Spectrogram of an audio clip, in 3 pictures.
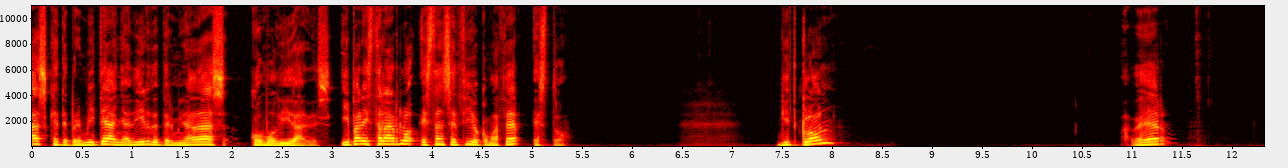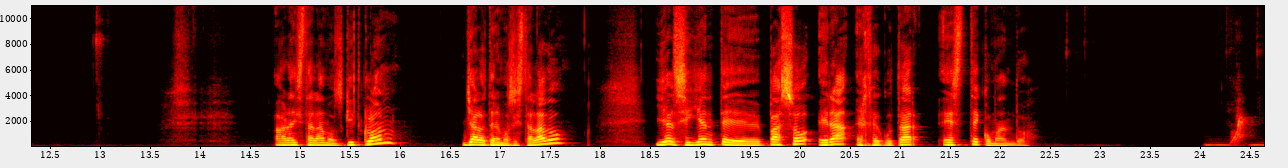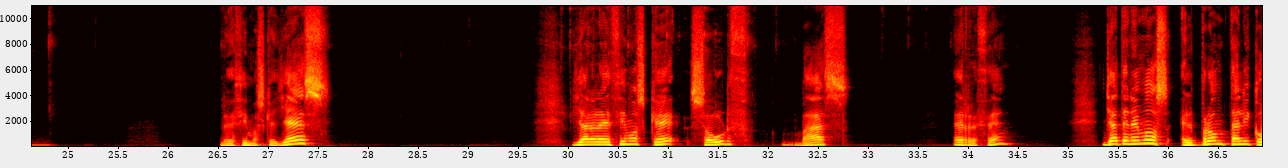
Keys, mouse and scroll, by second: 4.7-5.7 drag, 6.1 right click, 6.6 click, 9.0 click, 10.5 click, 13.0 ctrl+v, 13.9 Return, 19.0 click, 21.8 click, 22.9 ctrl+c, 22.9 ctrl+click, 23.6 click, 24.8 ctrl+shift+v, 25.2 Return, 26.5 y, 28.0-34.3 typing, 35.5-36.9 typing.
